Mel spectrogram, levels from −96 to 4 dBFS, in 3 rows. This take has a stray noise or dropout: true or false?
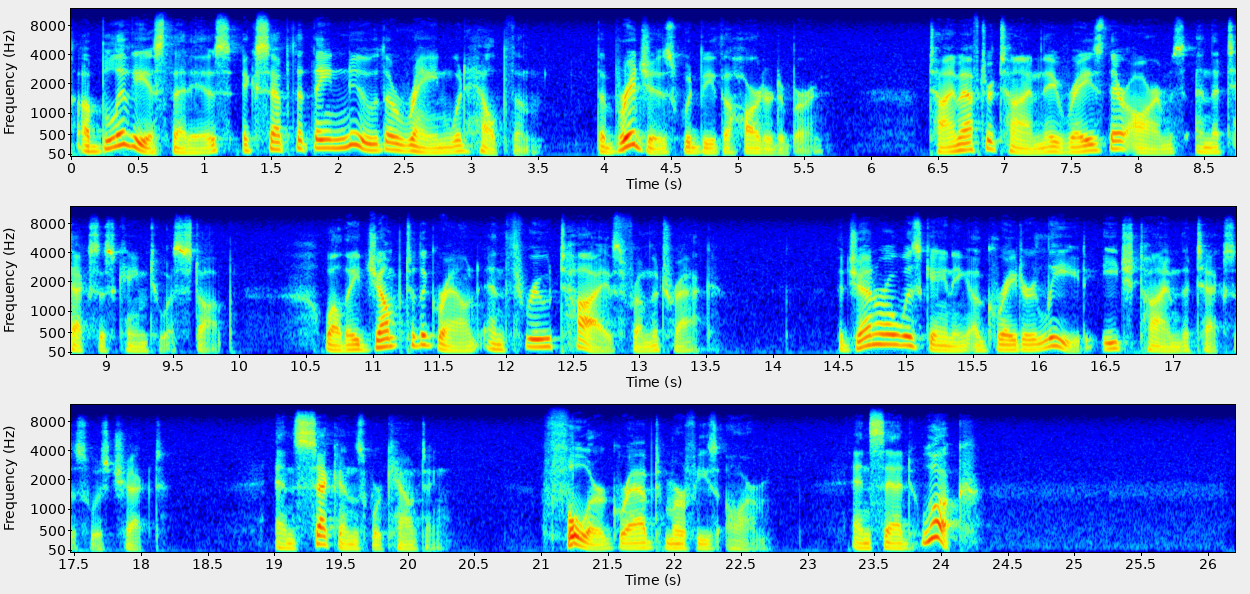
false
